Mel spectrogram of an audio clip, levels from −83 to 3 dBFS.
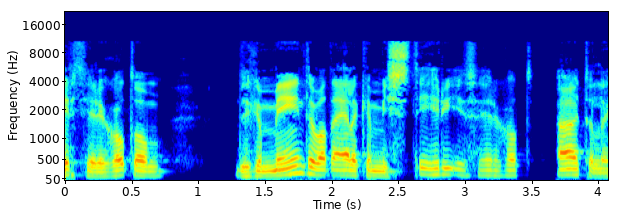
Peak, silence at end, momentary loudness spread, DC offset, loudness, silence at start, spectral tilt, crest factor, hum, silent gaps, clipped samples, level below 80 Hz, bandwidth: -4 dBFS; 0 s; 12 LU; under 0.1%; -23 LUFS; 0 s; -3.5 dB/octave; 20 dB; none; none; under 0.1%; -62 dBFS; 11 kHz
